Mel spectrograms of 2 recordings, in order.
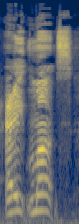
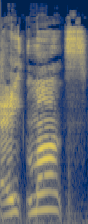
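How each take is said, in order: First: "Eight months." stated firmly with a falling tune; confirming fall. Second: "Eight months?" asked with a rising, unsure tune; questioning rise. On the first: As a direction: settle it, landing down on "months". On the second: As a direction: count it up as a question, voice lifting on "months". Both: Shown as a demonstration.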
